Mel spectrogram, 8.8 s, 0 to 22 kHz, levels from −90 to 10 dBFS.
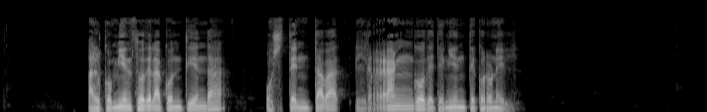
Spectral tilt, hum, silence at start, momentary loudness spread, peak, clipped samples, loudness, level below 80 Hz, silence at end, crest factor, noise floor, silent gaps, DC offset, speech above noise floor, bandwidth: -7 dB/octave; none; 1.1 s; 12 LU; -4 dBFS; under 0.1%; -24 LUFS; -46 dBFS; 2.45 s; 20 dB; under -90 dBFS; none; under 0.1%; over 67 dB; 11.5 kHz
